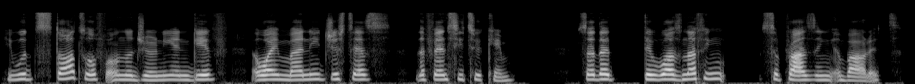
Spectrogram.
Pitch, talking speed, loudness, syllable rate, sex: 220 Hz, 165 wpm, -20 LUFS, 4.8 syllables/s, female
